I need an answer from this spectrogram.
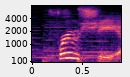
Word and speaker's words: Krusi: My name is Krooksie or Krui. Krusi. Okay, at least they gave a a pronunciation guide here.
